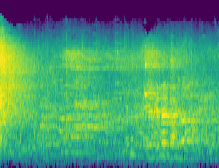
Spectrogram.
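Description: A sharp smack of a futsal ball struck hard, ringing out in the echo of a large sports hall and dying away within about half a second, followed by players' shouts.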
